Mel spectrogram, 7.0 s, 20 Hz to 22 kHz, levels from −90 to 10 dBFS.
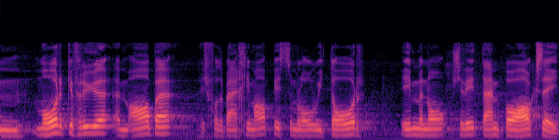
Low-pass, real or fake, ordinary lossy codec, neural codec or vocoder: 7.2 kHz; real; none; none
